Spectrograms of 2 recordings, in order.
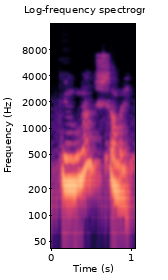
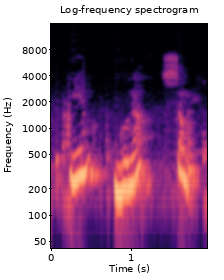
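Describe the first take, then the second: First: Said in the usual way. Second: Slow dictation. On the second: Shown as a demonstration. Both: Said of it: "इसमें तीन गुना".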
